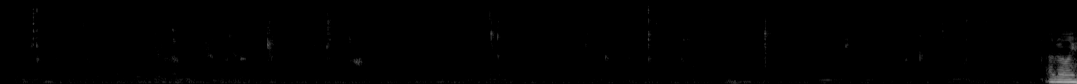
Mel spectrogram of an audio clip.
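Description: Gum being chewed close to the microphone, wet clicks, squishes and smacks repeating irregularly for about ten seconds, with a sudden loud low thump near the end.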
